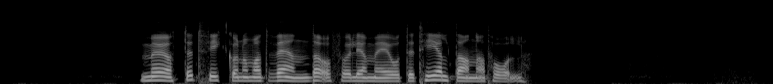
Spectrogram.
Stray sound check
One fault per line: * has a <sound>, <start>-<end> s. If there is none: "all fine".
all fine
